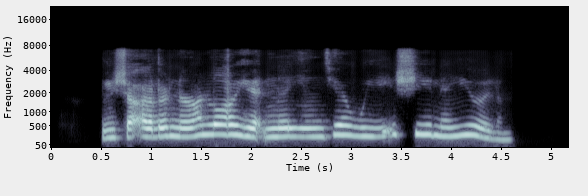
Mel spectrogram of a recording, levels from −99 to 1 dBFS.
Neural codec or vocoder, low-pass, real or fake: codec, 16 kHz, 1 kbps, X-Codec, WavLM features, trained on Multilingual LibriSpeech; 7.2 kHz; fake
